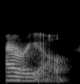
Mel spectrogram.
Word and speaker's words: Ariel: And for a long time, I said, it's Ariel. And they couldn't do it. And then I would try to say, it's A like an apple.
